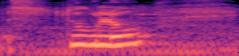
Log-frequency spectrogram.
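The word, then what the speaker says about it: sthula: Y de ahí vamos a pasar al siguiente, que es el atributo grueso, que se escribe S-T-H-U-L-U, Stulu, y va a aumentar a Kapha, va a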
